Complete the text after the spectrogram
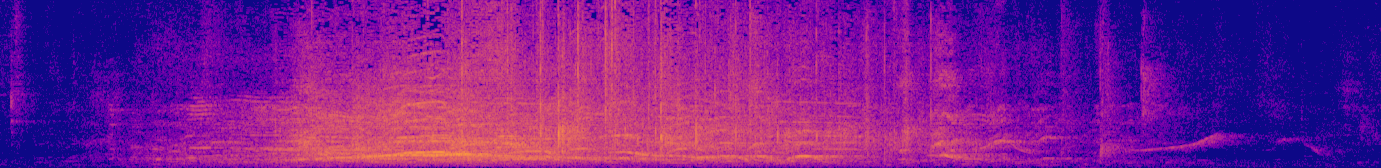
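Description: A big band plays a loud, swelling chord in an echoing hall.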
